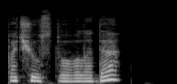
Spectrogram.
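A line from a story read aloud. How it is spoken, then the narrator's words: Quiet question from behind. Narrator (Russian): тихо спросил Иван за моей спиной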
